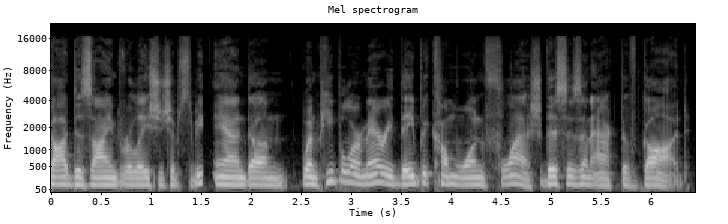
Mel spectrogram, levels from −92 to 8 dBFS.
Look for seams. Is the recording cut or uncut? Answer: cut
